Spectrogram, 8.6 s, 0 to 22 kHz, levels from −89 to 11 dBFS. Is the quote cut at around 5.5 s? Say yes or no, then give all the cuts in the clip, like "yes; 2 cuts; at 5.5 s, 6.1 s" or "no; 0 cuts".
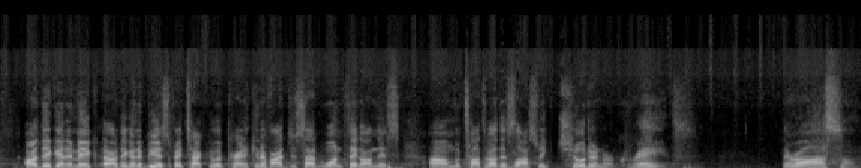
yes; 1 cut; at 5.5 s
